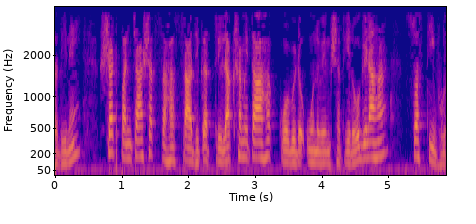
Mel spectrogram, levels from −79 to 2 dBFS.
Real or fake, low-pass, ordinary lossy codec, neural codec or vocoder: real; 3.6 kHz; none; none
